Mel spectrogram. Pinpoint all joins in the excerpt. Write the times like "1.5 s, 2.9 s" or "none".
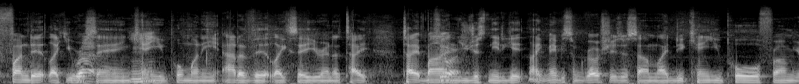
none

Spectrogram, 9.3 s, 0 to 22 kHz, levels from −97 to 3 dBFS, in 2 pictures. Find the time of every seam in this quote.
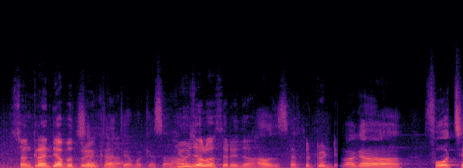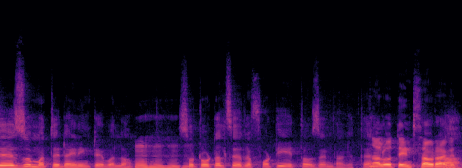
3.4 s

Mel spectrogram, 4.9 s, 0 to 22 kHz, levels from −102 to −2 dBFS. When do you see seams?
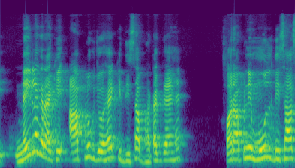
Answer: none

